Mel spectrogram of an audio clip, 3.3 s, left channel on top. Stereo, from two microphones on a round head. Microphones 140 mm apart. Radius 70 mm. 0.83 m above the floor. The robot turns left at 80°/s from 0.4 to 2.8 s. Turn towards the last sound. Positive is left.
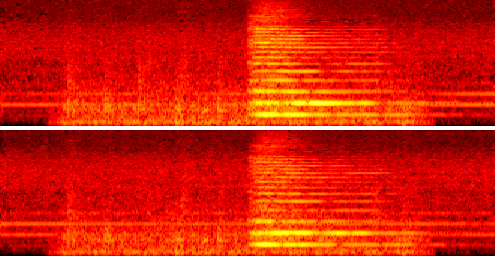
turn(degrees=-45)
